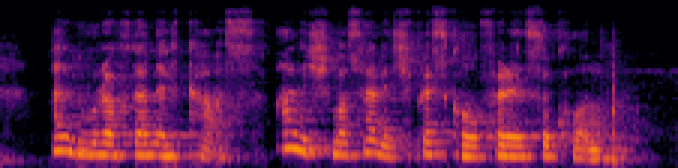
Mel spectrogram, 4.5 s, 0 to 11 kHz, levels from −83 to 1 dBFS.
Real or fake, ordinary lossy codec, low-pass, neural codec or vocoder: fake; MP3, 96 kbps; 9.9 kHz; vocoder, 44.1 kHz, 128 mel bands, Pupu-Vocoder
